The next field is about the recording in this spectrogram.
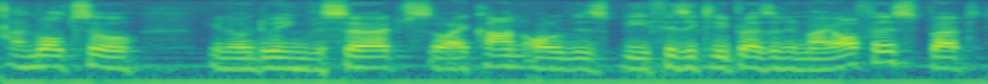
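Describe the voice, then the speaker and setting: A man, giving a recorded university lecture in a measured, hesitant way full of "uh" and "um" fillers. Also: medium pitch, steady tone, warm tone, slight background noise. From London, England. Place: studio with plain backdrop.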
